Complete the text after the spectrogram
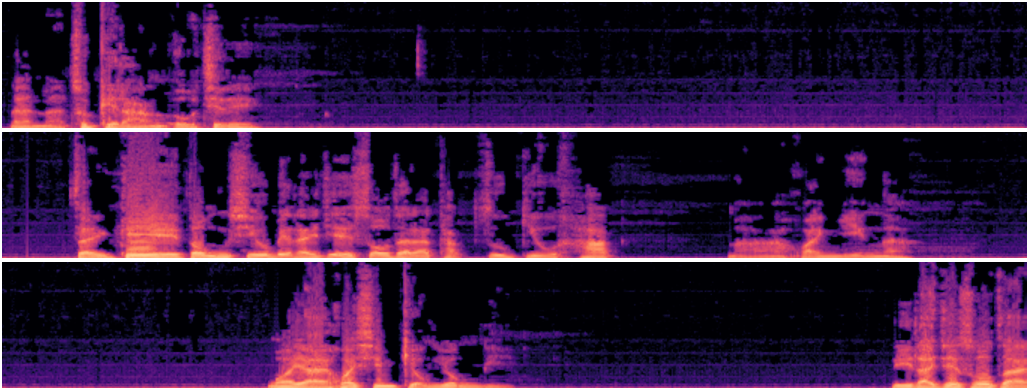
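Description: An elderly man speaks calmly into a close microphone, with long pauses.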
